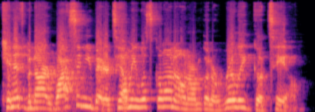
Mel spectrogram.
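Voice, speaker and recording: A woman's voice: fairly high pitch, expressive, fairly quick, fairly bright tone. A woman voicing a bossy young girl who whines and threatens to tattle. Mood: upset. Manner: whiny, threatening to tell.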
